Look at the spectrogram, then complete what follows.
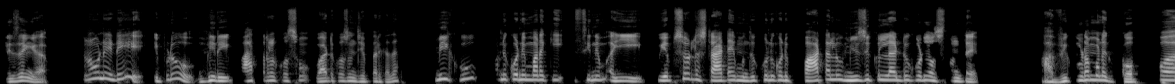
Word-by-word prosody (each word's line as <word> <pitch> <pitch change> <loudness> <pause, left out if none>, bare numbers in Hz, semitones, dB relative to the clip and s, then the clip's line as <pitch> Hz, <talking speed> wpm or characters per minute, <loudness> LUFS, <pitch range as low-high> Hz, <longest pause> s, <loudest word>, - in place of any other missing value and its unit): నిజంగా. 135 -4 0 0.5
అవునండి. 270 -1 0 0.3
ఇప్పుడు 245 - -5 0.3
మీరీ 175 -3 +4 0.2
పాత్రల 180 +3 -1
కోసం 165 +4 -3 0.2
వాటి 150 +2 0
కోసం 160 0 -1
చెప్పారు 130 0 -5
కదా! 155 +6 -4 0.4
మీకు 245 -2 -1 0.3
కొన్ని, 230 0 -4
కొన్ని 225 -2 +2
మనకి 210 -1 +1 0.3
సినిమ 205 -1 -2 0.2
ఈ - - +5 0.4
ఎపిసోడ్‌లు 235 +4 0
స్టార్ట్ 175 +1 +5
అయ్యే 195 -1 +1
ముందు 175 +1 +1
కొన్ని, 200 -2 0
కొన్ని 185 -3 0 0.2
పాటలు 210 +6 +5
మ్యూజిక్కుల్లాంటివి 200 0 +3
కూడా 195 -1 +2
ఒస్తుంటాయి. 140 -6 0 0.7
అవి 120 +5 +2
కూడా 195 +2 +3
మనకు 190 -10 +2
గొప్ప 120 - -2
190 Hz, 155 wpm, -26 LUFS, 155-215 Hz, 0.7 s, ఈ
